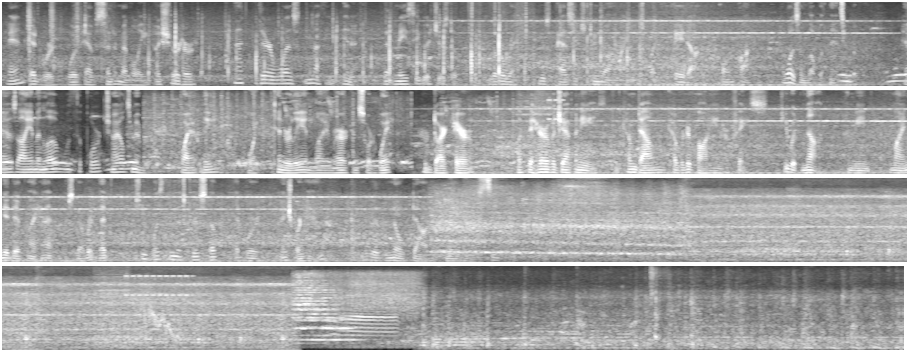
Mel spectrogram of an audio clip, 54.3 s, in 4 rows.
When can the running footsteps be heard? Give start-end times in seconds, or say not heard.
0.4-10.3.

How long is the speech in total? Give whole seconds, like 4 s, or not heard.
35 s.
